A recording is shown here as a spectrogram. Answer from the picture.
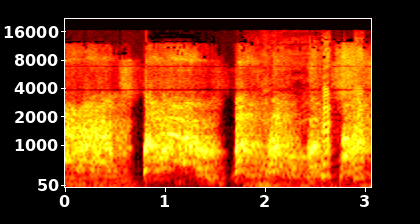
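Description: dogs barking

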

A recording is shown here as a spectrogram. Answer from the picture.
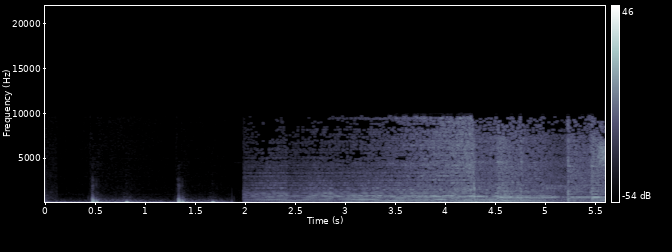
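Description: heartbeat sound effect

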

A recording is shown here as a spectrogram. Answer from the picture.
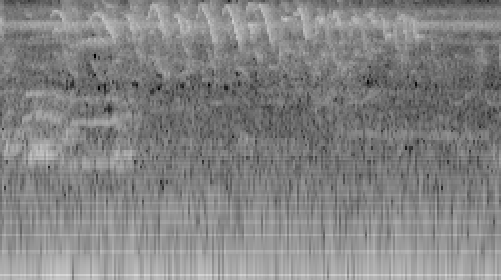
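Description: birds singing at dawn

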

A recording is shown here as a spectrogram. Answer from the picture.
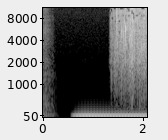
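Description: bacon sizzling

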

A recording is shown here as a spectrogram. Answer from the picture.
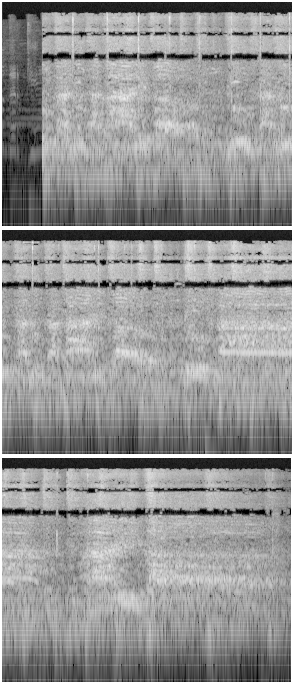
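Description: stadium crowd chanting

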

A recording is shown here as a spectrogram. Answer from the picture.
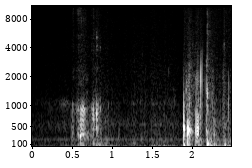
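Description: sipping coffee

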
